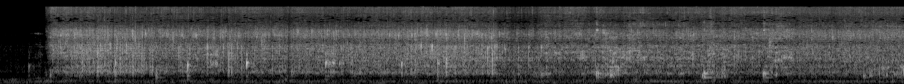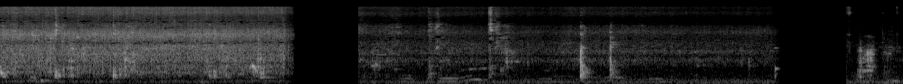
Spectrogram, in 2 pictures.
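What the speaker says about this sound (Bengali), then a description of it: "ফোড়নটা ভাজা হয়ে গেছে, এবার এর মধ্যে দেবো পেঁয়াজ কুচি।" Chopped onions fry in oil in a pan with a loud, continuous close sizzle, followed by brief silence and a quieter stretch of frying with occasional stirring clinks.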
